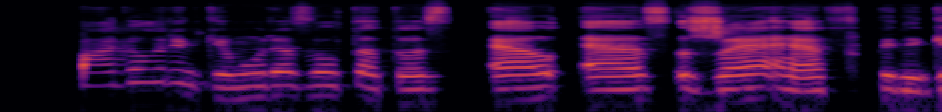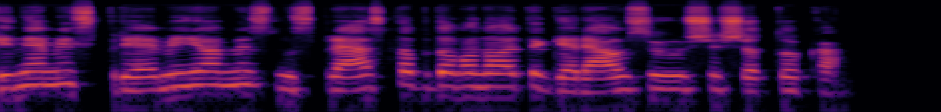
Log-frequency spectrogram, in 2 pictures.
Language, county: Lithuanian, Alytus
